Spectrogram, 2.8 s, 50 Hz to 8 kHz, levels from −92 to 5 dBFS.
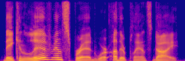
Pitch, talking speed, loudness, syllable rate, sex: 145 Hz, 195 wpm, -17 LUFS, 4.3 syllables/s, male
